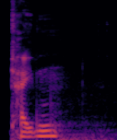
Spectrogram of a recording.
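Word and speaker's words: chitin: people all right um is it pronounced kiten or chitan my friend's rib on me for for pronouncing it kiten and now I don't know anymore uh having studied biology I am pretty confident it's kitan but let me kiten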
